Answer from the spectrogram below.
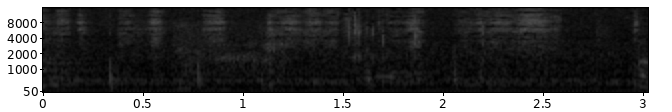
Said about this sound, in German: Okay, jetzt merke ich mal, wie das schwer ist, wenn man hier schreibt, wenn das immer die anderen sagen die Schrift ist nicht gut,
